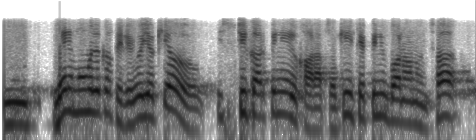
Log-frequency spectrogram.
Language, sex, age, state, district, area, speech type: Nepali, male, 18-30, West Bengal, Alipurduar, urban, conversation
